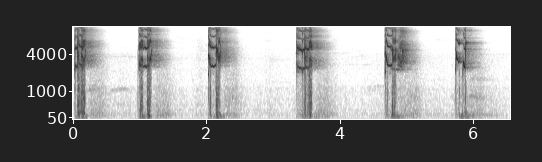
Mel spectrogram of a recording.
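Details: A lovebird calls a rival to whip up the other lovebirds, producing six separate shrill, rasping calls spaced roughly a second apart with silence between.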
